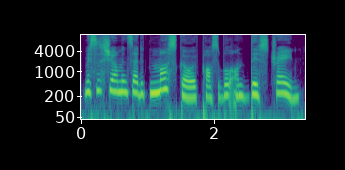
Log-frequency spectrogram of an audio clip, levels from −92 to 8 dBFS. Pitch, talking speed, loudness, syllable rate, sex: 230 Hz, 195 wpm, -18 LUFS, 4.3 syllables/s, female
